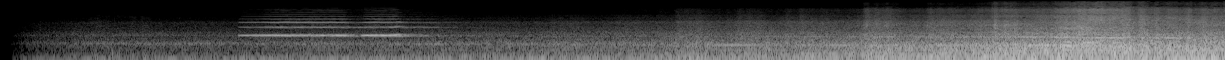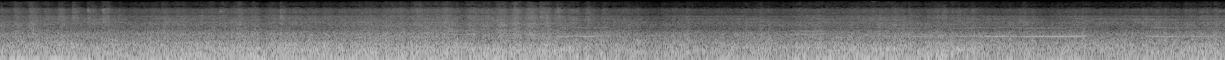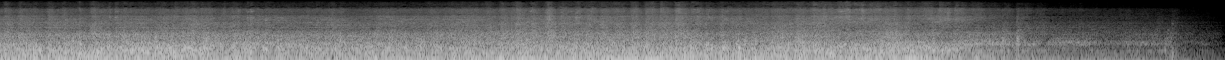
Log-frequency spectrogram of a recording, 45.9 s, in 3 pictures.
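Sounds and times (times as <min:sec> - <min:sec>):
train horn blasts: 0:03.0 - 0:06.0, 0:11.9 - 0:15.4, 0:22.1 - 0:23.2, 0:26.4 - 0:30.9
train coaches clattering past: 0:07.3 - 0:45.4.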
